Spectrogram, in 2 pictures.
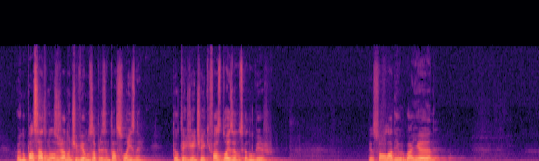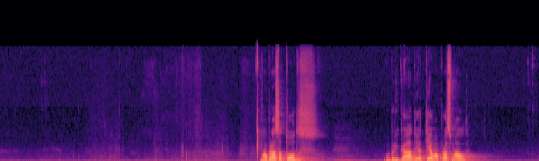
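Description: A man speaks calmly into a microphone, in bursts with long pauses.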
